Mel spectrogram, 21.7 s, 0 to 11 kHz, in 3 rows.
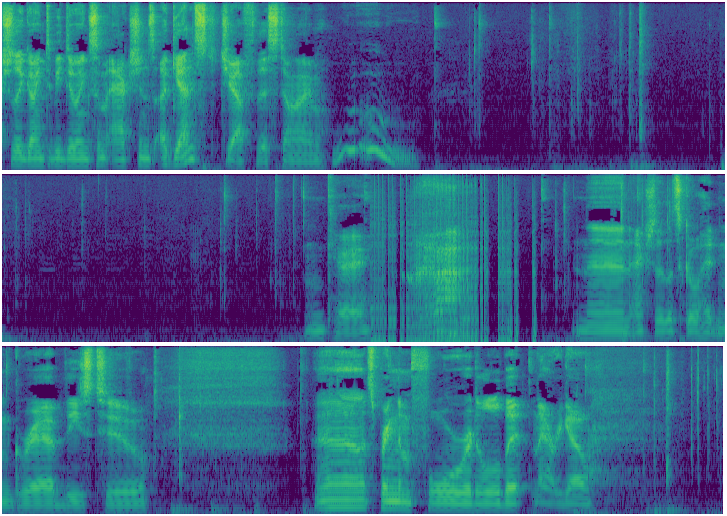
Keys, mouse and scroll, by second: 2.6-4.5 drag, 4.7-6.2 drag, 6.2 KP_0, 10.8-12.6 drag, 13.6 shift+right click, 16.0 KP_Decimal, 18.2-19.7 drag, 20.9 KP_0.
